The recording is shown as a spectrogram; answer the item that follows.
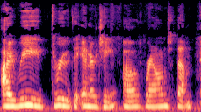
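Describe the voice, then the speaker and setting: On a very clean recording with a silent background, a woman speaks in a somewhat breathy voice. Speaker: tarot reader. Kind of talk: intuitive tarot reading. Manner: fast; animated.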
